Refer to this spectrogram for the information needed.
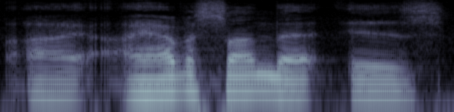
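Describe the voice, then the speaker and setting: A man's voice: on the low side, slow, mellow, muffled recording. A man around forty rambling casually as a solo podcast host, irreverent, sweary and self-deprecating, recorded at home in his kitchen.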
